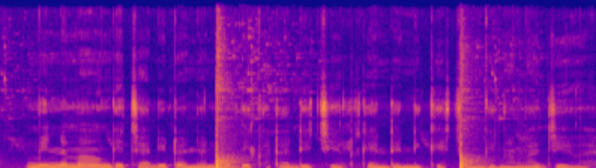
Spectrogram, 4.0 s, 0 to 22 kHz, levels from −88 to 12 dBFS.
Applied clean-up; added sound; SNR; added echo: none; Shatter; 2 dB; none.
